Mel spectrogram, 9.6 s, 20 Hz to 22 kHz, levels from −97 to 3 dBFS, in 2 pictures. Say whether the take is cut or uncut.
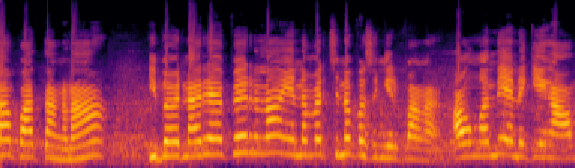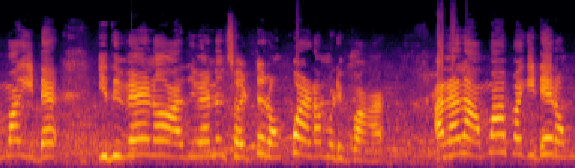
uncut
